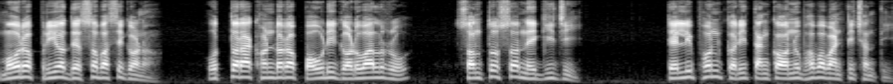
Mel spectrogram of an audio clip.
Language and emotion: Odia, neutral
